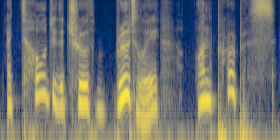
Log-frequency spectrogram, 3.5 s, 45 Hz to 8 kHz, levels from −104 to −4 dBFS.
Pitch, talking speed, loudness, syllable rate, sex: 180 Hz, 135 wpm, -19 LUFS, 4.2 syllables/s, male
